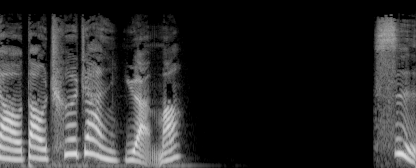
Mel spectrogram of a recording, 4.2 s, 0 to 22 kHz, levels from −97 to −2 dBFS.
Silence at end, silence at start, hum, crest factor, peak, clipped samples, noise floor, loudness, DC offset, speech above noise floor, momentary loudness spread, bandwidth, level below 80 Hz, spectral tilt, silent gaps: 0 s; 0 s; none; 18 dB; -6 dBFS; under 0.1%; -82 dBFS; -22 LUFS; under 0.1%; 61 dB; 8 LU; 15.5 kHz; -56 dBFS; -4 dB/octave; 2.50-3.73 s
